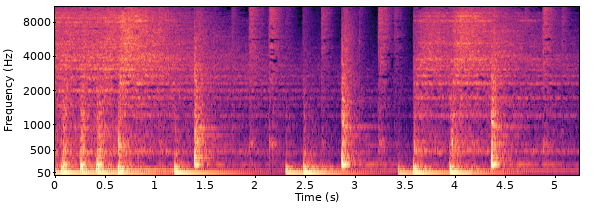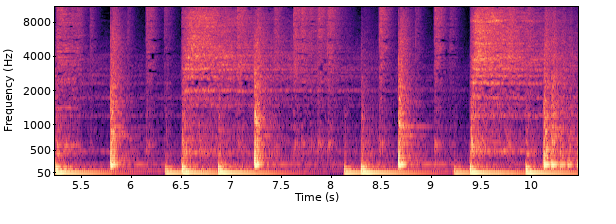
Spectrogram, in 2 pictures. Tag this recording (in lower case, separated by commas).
playing bass drum, music, bass drum, hi-hat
